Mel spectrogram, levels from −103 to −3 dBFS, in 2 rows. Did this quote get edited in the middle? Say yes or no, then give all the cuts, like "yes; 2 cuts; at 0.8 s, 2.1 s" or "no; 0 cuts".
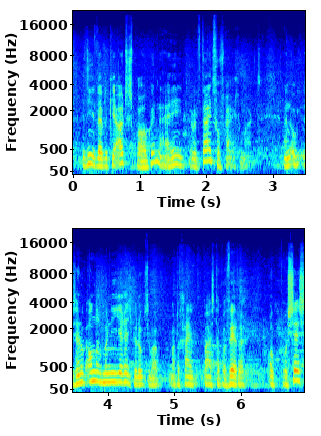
no; 0 cuts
